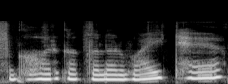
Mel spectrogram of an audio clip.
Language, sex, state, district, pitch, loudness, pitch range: Hindi, female, Bihar, Patna, 245 Hz, -11 LUFS, 230-290 Hz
